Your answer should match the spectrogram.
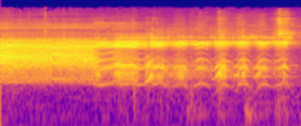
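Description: A man screaming loudly, a long held scream that about a second in breaks into a wavering, warbling wail rising and falling about three times a second.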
